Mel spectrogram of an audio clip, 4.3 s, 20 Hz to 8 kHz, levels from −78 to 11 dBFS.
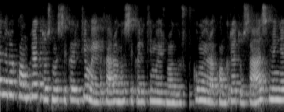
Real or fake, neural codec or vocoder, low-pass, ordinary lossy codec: real; none; 7.2 kHz; MP3, 48 kbps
